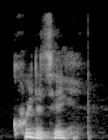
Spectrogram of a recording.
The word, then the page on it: quiddity: British English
